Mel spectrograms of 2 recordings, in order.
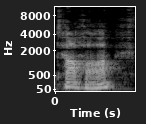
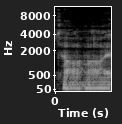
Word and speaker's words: Tacha: After law school, you clerked for Judge Dinel Tacha on the 10th Circuit. What was that experience like? – Yeah, forgive me for correcting the pronunciation, but she pronounces it Taha.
